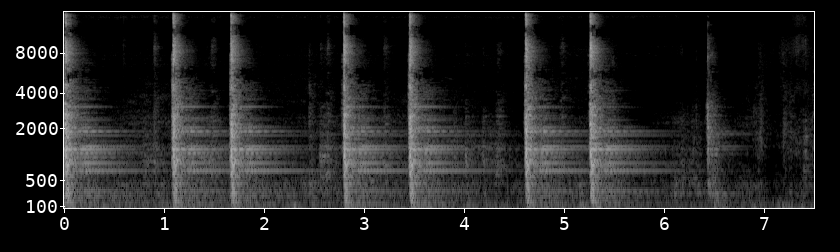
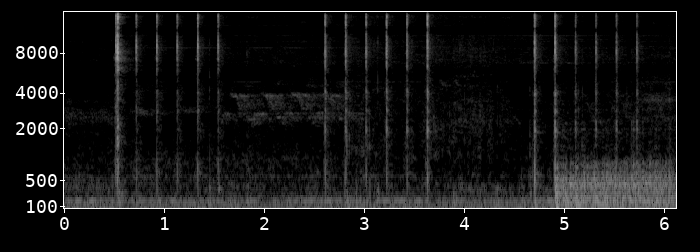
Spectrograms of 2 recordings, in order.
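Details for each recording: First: RV propane stove after storage: sharp metallic igniter clicks repeat about eight times while burner fails to light until dead propane air is purged from the lines; then it ignites. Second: RV absorption refrigerator switched to propane during spring system checks (unplugged from AC power): sharp ticks in bursts about five a second, then a soft rush as the burner lights with blue flame; normal igniter operation.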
